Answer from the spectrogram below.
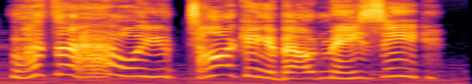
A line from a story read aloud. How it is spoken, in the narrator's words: Max is screaming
